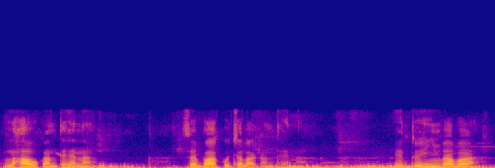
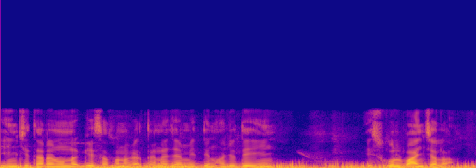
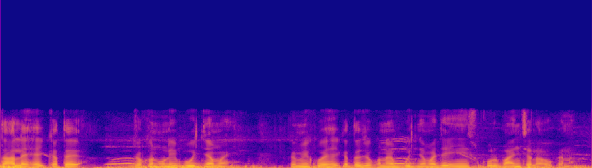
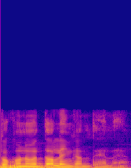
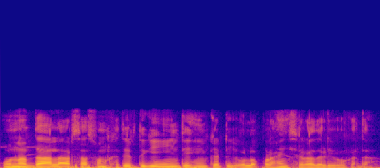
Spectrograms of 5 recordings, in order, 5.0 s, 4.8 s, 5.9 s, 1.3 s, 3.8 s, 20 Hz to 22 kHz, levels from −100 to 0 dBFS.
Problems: none marked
